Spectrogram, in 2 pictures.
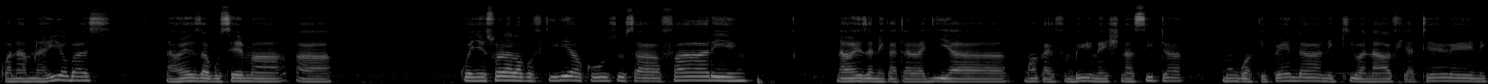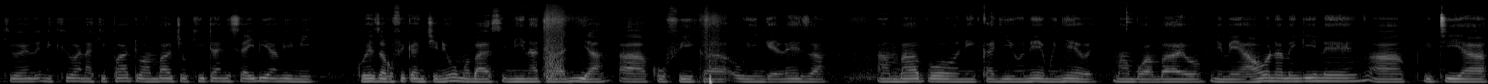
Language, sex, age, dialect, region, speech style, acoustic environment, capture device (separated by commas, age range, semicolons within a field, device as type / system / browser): Swahili, male, 25-34, Tanzania - Dar es Salaam, Tanzania, happy; relaxed, silence; nature, mobile / Linux / Chrome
